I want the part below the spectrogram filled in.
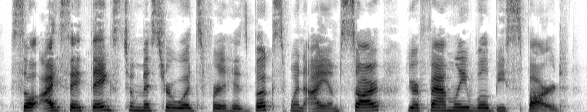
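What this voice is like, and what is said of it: Put-on foreign accent. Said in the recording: “I like how you said that all in an accent.”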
